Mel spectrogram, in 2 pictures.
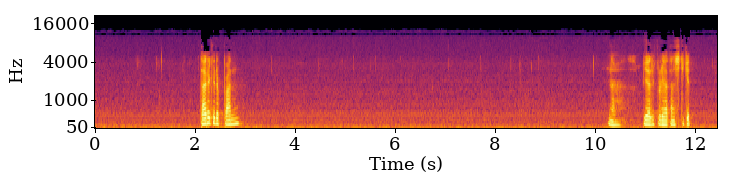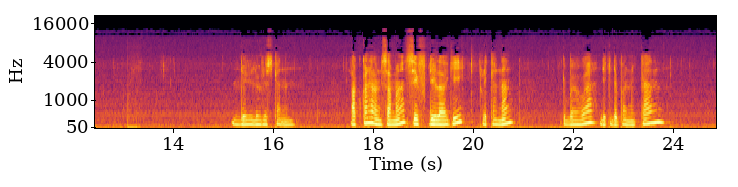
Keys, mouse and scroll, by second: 0.2 scroll down 5, 0.8 middle click, 1.4 scroll up 3, 2.0 click, 5.2 click, 5.6 click, 7.7 click, 8.8 click, 11.0 middle click, 13.8 KP_1, 14.9 click, 16.7 middle click, 17.8-18.4 scroll up 3, 19.6 shift+d, 20.2 right click, 20.8 click, 22.2 click, 24.3 shift+middle click.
